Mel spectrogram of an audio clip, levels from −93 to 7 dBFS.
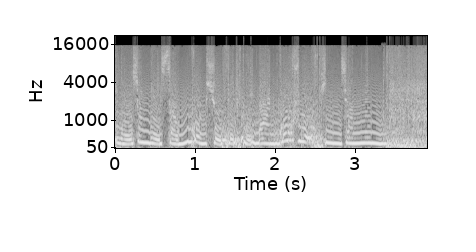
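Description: Speech runs the whole way through with the float read as integer fault: the waveform sits as a near-square block at an almost fixed, high level, very loud and harsh, with background noise as strong as the speech, though pitch stays traceable. That points to 32-bit float samples likely being read as 32-bit integers, so sign and exponent bits set the level.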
